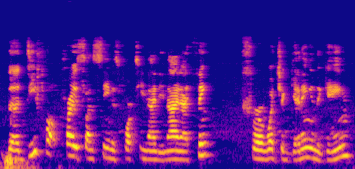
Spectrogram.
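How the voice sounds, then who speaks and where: A man chats through a relaxed review of a game he has been streaming, stumbling over restarts and fillers as he goes. His voice sits a little high for a man. The stream audio is a bit dull and lo-fi. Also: slightly rough. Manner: rambling, many fillers and restarts. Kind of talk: casual game review chat.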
